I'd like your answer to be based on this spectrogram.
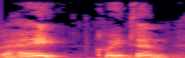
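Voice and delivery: mock calling out. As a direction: playfully hail someone, stretching it out. Imagined call to the director.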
